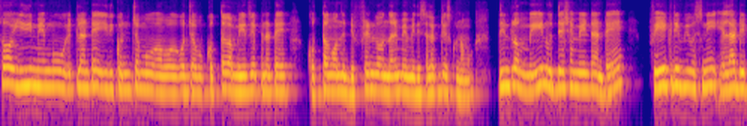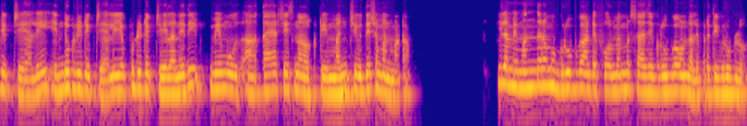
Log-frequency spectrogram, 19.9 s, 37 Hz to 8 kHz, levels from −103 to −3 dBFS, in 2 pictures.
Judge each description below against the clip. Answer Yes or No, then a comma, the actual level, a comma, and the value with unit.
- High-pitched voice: No, medium, 170 Hz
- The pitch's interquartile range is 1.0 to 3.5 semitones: Yes, average, 3.1 semitones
